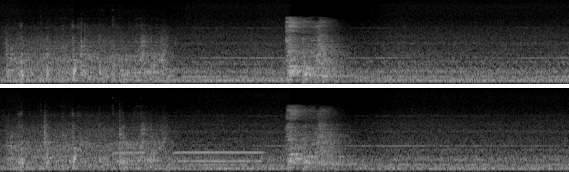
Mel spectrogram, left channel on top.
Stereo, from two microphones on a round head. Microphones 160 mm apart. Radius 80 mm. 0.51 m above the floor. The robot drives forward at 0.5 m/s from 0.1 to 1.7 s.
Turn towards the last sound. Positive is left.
turn(degrees=85)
